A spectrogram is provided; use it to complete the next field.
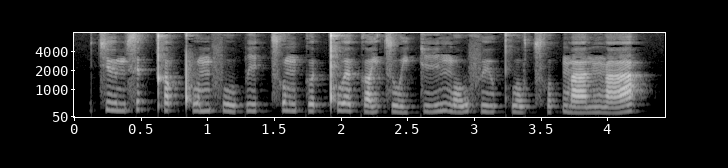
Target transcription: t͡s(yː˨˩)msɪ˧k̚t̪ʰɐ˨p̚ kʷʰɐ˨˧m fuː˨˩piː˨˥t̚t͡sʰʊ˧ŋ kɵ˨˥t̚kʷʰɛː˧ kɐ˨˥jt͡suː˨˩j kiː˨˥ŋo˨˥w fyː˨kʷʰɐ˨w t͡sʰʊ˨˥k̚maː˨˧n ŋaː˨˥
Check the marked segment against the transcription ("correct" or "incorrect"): correct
